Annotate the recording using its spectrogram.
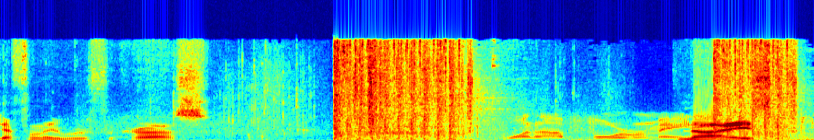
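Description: Gunshots fire in quick bursts at close range.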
